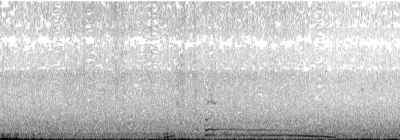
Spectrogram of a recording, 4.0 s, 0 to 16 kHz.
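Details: A black cat addresses a white cat in a forceful voice, filmed December 2022. A brief rising chirp is followed by one long, steady meow that slowly drops in pitch at its end, over low wind rumble.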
